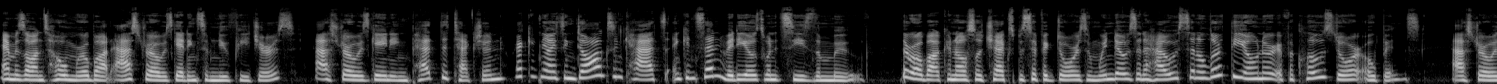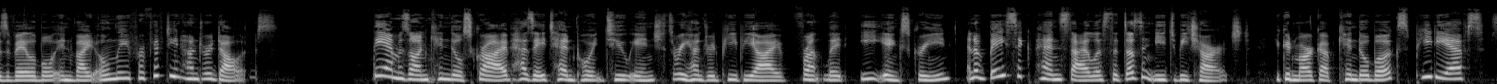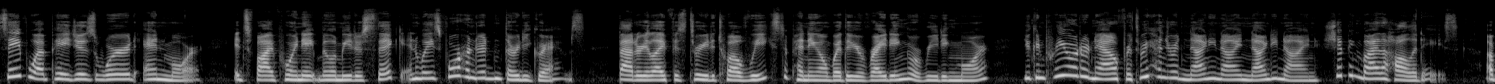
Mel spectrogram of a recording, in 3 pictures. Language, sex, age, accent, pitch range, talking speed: English, female, 30-49, American, 200-260 Hz, 170 wpm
